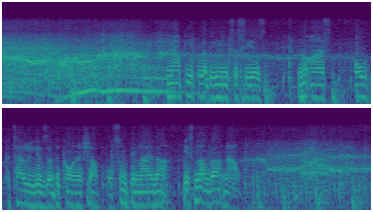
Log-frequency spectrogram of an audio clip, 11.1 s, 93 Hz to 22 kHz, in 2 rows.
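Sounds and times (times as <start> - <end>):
car tyres squealing: 0.0 - 5.3, 9.0 - 11.0.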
